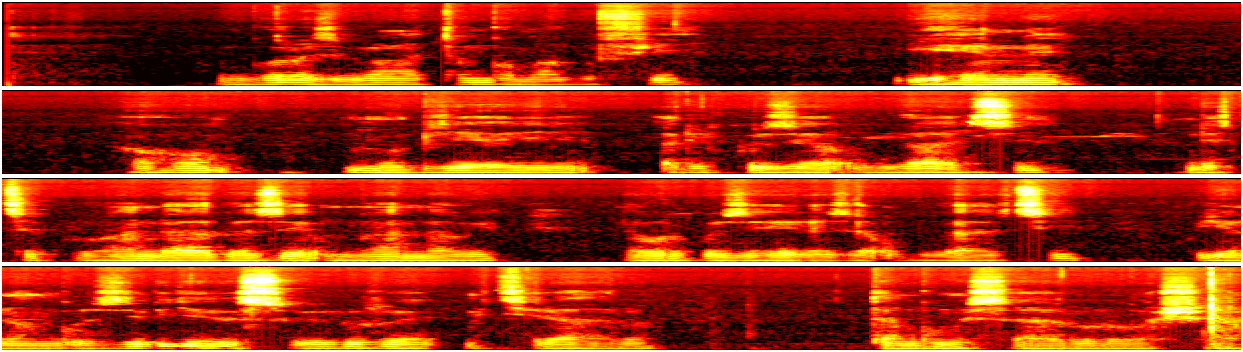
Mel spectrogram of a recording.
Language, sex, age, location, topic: Kinyarwanda, male, 25-35, Huye, agriculture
